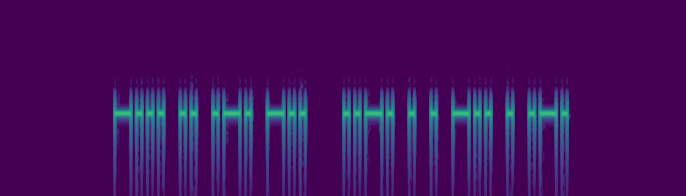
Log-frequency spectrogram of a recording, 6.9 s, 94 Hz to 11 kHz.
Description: Morse code, heard as a keyed tone, about 22 wpm, 690 Hz. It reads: BIRD FEEDER
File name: Difficult Words with Hints - 22wpm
